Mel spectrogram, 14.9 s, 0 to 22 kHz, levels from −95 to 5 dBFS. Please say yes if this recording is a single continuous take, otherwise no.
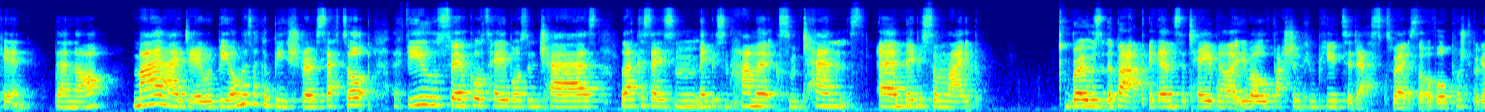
no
